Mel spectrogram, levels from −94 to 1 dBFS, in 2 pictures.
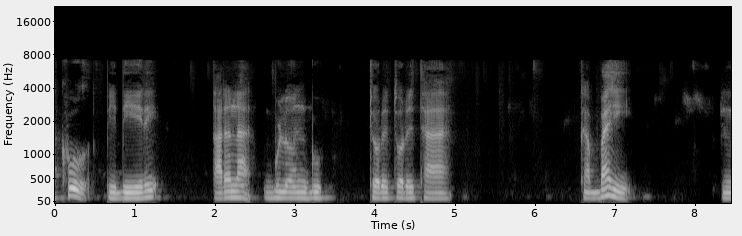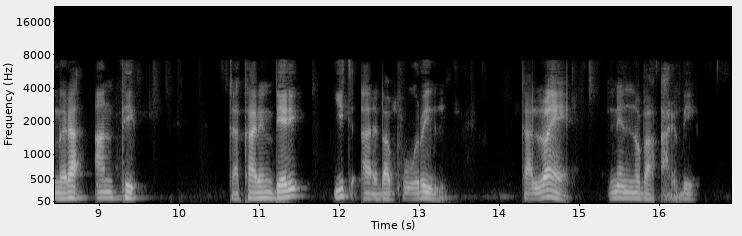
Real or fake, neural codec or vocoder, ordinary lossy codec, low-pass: fake; codec, 16 kHz, 1 kbps, X-Codec, HuBERT features, trained on balanced general audio; MP3, 48 kbps; 7.2 kHz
